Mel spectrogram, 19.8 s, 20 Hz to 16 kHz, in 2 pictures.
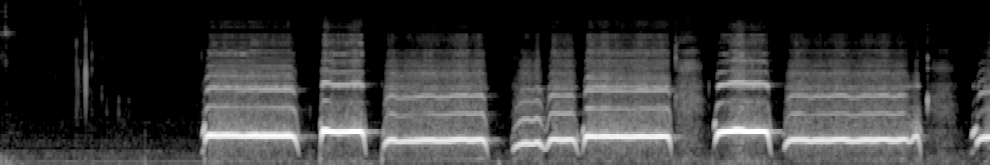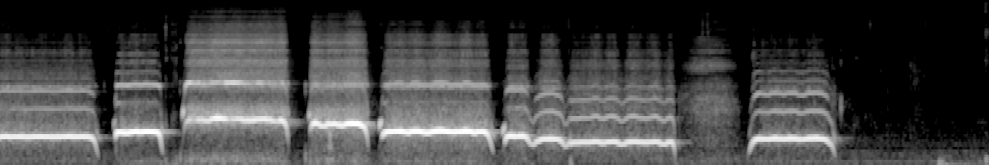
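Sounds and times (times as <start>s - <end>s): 
flute playing: 2.0s - 9.2s, 9.8s - 16.7s, 17.4s - 18.3s.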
